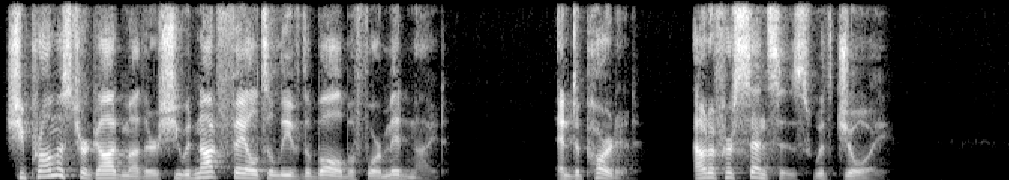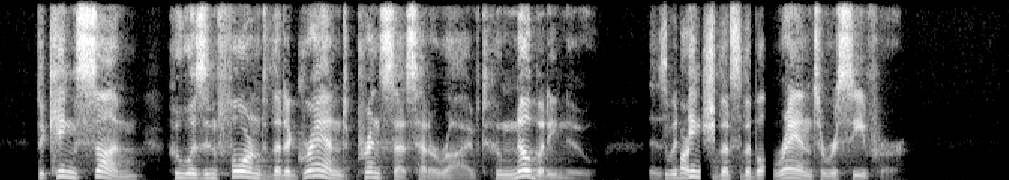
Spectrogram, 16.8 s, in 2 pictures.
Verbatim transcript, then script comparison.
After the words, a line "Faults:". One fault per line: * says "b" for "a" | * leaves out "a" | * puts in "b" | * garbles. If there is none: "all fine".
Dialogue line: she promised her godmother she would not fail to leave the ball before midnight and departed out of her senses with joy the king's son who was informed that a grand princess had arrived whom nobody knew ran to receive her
she promised her godmother she would not fail to leave the ball before midnight and departed out of her senses with joy the king's son who was informed that a grand princess had arrived whom nobody knew [garbled] ran to receive her
Faults:
* garbles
